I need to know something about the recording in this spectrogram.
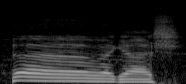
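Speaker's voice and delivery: usual speaking voice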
